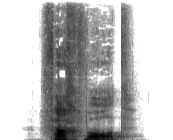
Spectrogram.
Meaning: technical term
- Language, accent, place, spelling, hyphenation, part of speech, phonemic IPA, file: German, Germany, Berlin, Fachwort, Fach‧wort, noun, /ˈfaxˌvɔʁt/, De-Fachwort.ogg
